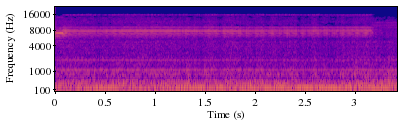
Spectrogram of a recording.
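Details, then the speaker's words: Roughly 25 hp pump motor on a drive: steady low hum with only a faint high whistle after raising the carrier/switching frequency from 4 kHz to about 8 kHz, drive whine now barely noticeable. "changing to seven starting to get quieter change to eight"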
